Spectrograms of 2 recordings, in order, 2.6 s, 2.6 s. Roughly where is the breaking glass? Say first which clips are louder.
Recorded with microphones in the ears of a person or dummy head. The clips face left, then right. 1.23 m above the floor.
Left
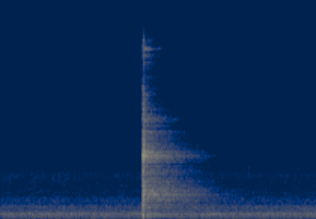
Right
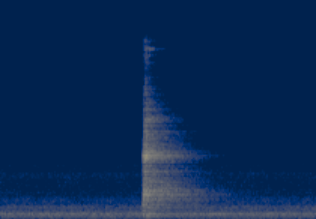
Left 4 dB; left.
